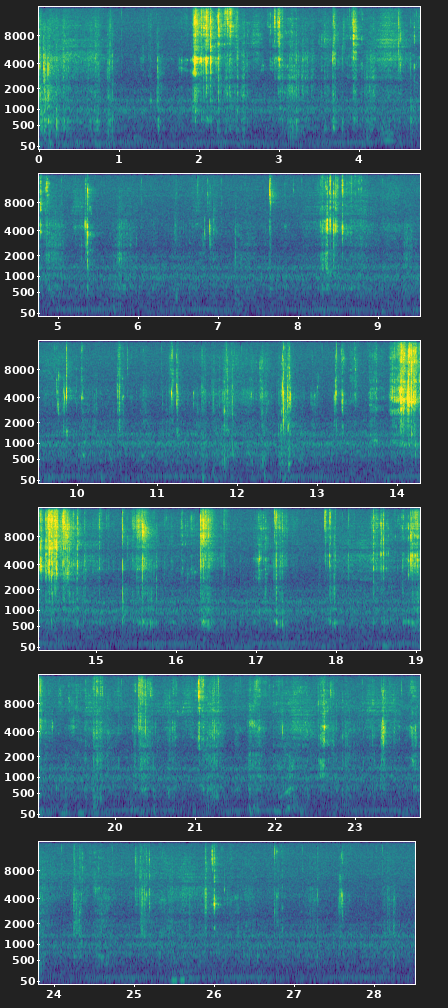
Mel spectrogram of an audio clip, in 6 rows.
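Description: Someone crunching and chewing seaweed salt potato chips, faint, with many small crisp crackles and a few louder crunches about 2, 8 and 14 seconds in.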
